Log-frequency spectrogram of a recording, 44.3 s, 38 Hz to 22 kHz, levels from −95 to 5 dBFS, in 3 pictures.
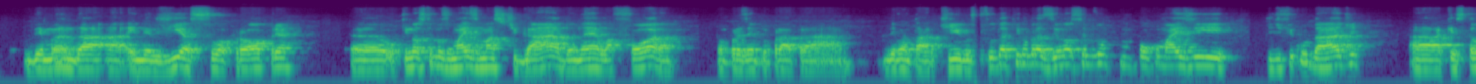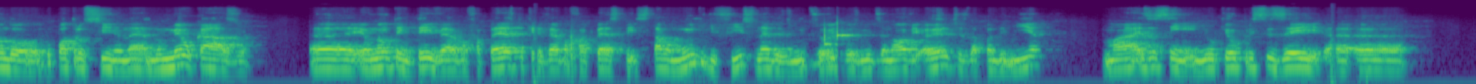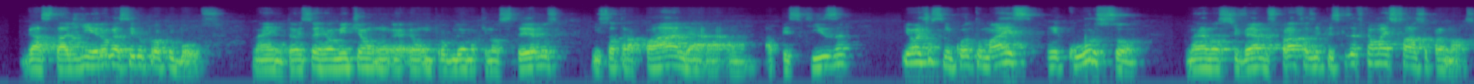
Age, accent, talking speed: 40-59, Brazilian, 155 wpm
